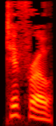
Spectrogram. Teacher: The distinctly Occitan development of word final a, pronounced o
